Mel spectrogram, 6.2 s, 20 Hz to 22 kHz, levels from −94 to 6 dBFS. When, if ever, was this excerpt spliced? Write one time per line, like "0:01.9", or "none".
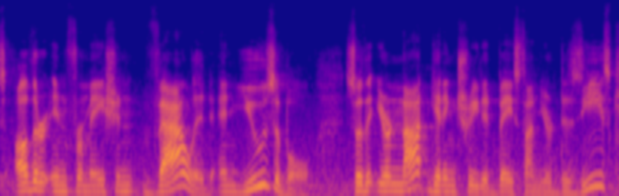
none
